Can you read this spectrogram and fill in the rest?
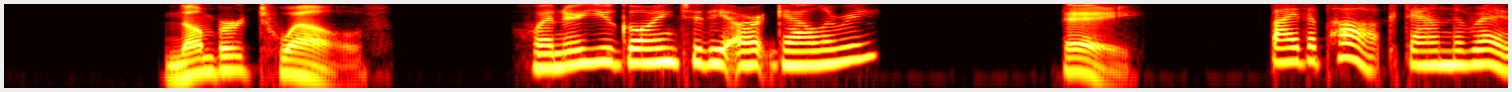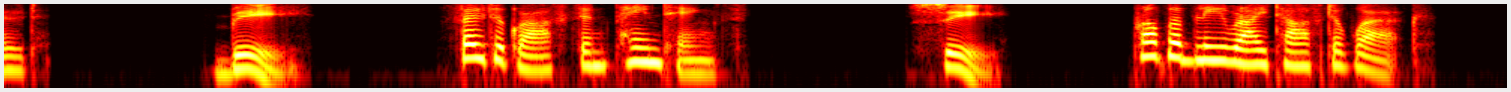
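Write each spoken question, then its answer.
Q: When are you going to the art gallery?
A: C: Probably right after work.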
